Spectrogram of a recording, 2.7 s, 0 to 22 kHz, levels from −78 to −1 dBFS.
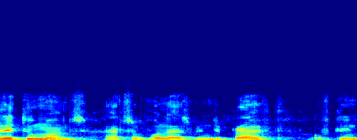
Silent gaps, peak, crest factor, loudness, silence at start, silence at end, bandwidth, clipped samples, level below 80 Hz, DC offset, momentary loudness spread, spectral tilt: none; -8 dBFS; 18 dB; -27 LUFS; 0 s; 0 s; 7.6 kHz; under 0.1%; -54 dBFS; under 0.1%; 13 LU; -7.5 dB/octave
